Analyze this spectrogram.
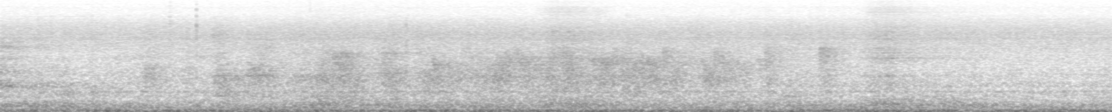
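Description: A woman speaks softly in a large room.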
